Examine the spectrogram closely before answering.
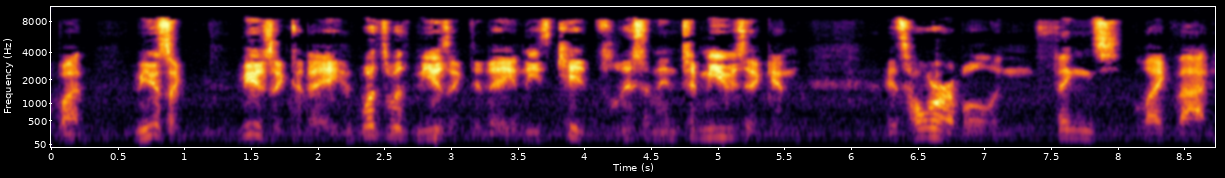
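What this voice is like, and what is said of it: Put-on grumpy grandpa voice. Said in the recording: “don't call me Grandpa Carolla ... He doesn't sound like that. I don't know why I did that voice.”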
